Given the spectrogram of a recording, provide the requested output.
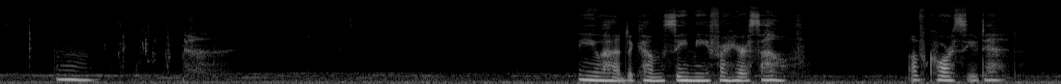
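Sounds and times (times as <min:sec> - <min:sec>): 
sipping drinking water: 0:00.0 - 0:03.7
speech: 0:00.6 - 0:01.0, 0:05.8 - 0:08.1, 0:09.1 - 0:10.2.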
